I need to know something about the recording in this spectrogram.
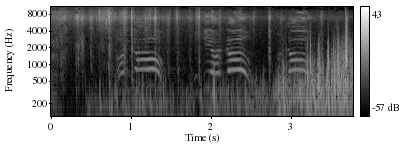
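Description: Footsteps crunch quickly on dry ground as a man runs.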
